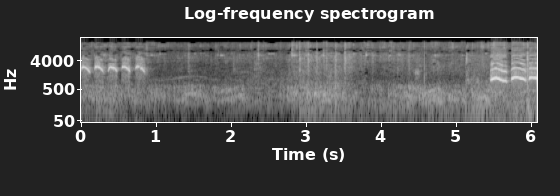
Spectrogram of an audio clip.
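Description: A bird's rapid chirping calls, about seven short falling notes a second, stop just under a second in. Softer shuffling and wing-flapping from pigeons moving about on the floor follows. Near the end a louder, lower-pitched series of chirps starts at the same quick rate.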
